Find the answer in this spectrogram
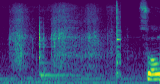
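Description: Wooden spatula stirring dried red chillies being dry-roasted in an aluminium kadai: a dry rustling scrape, with two sharp knocks of the spatula on the pan, one about half a second in and one about a second and a half in.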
